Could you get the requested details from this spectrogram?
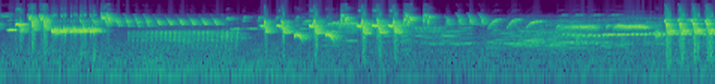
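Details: Dense, nonstop common nightingale song mixing sharp clicks, fast repeated chirps, buzzy trills and sweeping whistles, loud throughout.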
